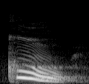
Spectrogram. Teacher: It is pronounced coup because the p sound is silent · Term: silent p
